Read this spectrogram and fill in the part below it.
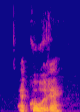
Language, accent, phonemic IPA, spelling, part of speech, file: French, Canada, /a.ku.ʁɛ/, accourais, verb, LL-Q150 (fra)-accourais.wav
- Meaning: first/second-person singular imperfect indicative of accourir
